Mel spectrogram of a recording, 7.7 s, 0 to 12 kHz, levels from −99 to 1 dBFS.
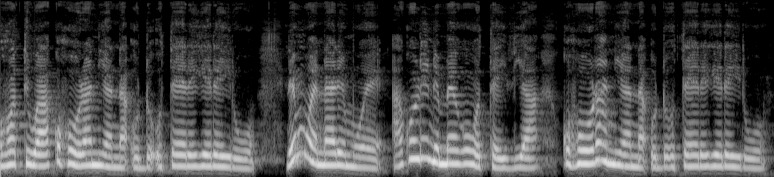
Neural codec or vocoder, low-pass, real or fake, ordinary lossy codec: none; none; real; none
